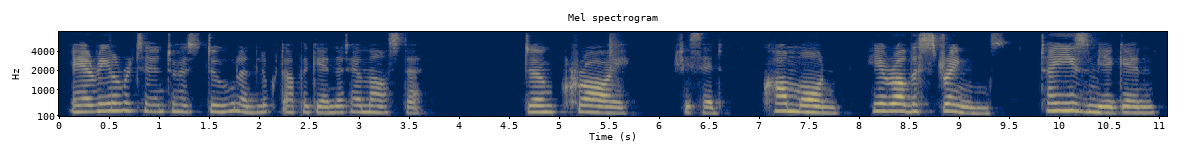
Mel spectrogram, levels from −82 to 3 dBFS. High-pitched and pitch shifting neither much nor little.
Yes: high, 225 Hz; average, 3.1 semitones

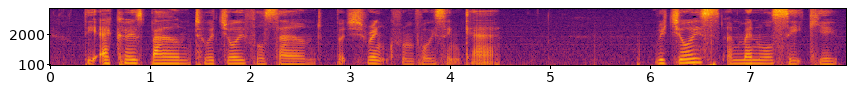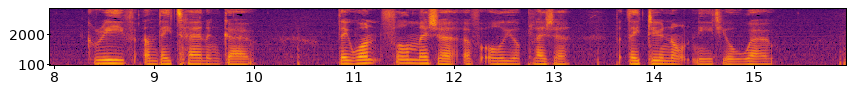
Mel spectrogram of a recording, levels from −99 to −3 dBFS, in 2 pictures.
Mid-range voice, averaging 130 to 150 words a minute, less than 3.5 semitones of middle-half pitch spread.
Yes: medium, 155 Hz; average, 145 wpm; average, 2.8 semitones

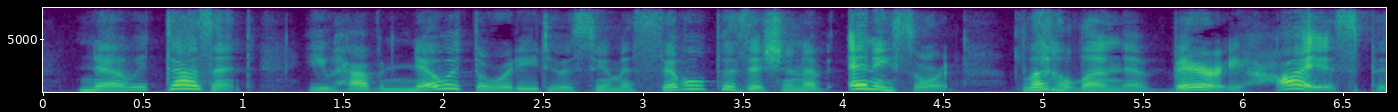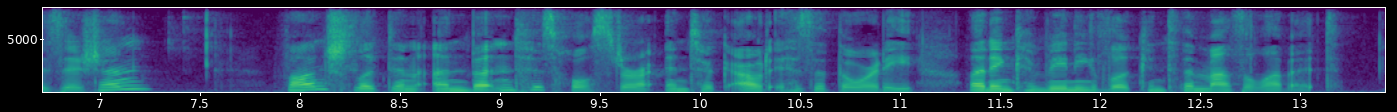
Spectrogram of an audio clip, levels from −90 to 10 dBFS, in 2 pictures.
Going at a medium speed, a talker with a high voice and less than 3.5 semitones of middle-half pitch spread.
No: average, 175 wpm; high, 195 Hz; average, 4.6 semitones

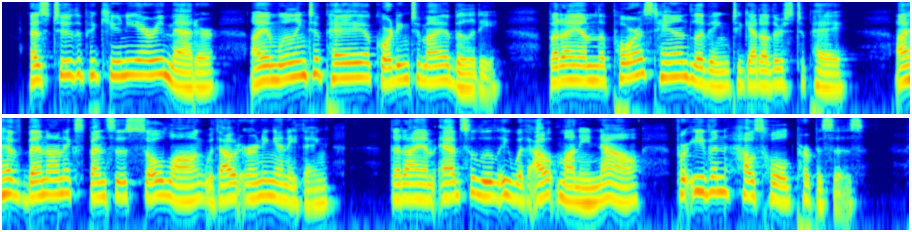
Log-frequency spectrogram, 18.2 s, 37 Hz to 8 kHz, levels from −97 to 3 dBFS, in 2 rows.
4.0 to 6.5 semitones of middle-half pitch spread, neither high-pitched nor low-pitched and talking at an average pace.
Yes: average, 5.2 semitones; medium, 180 Hz; average, 155 wpm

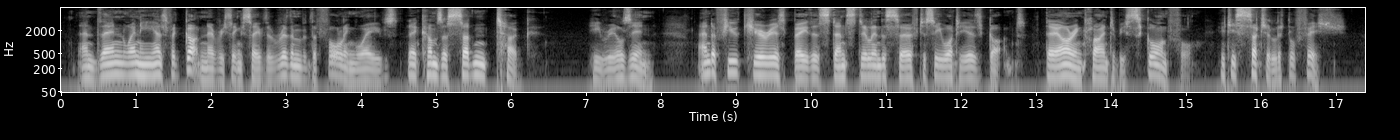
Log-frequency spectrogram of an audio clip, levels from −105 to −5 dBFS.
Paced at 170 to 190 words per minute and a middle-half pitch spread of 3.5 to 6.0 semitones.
Yes: average, 175 wpm; average, 4.4 semitones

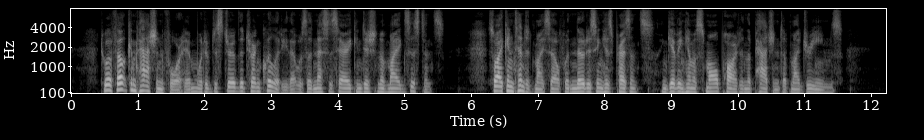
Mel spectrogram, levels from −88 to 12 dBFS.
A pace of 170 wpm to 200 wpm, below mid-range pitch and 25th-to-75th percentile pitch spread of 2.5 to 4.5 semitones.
Yes: average, 190 wpm; low, 130 Hz; average, 3.1 semitones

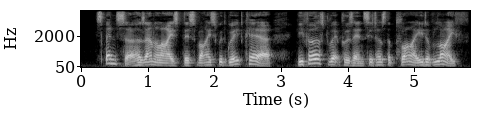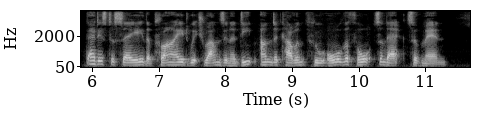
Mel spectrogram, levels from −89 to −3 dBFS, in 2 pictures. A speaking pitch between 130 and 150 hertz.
Yes: medium, 140 Hz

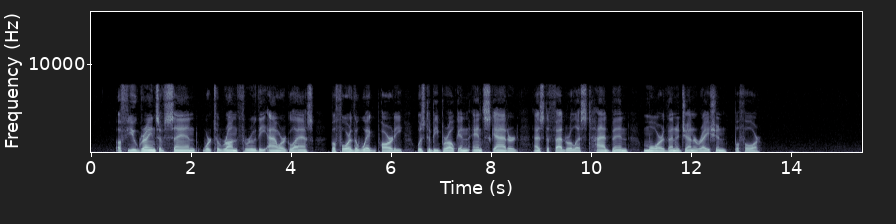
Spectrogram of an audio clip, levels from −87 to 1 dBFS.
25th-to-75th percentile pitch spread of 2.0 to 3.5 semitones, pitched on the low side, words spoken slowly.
Yes: narrow, 2.4 semitones; low, 120 Hz; slow, 125 wpm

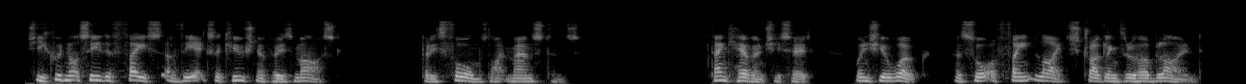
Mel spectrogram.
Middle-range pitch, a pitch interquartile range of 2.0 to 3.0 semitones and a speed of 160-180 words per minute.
No: medium, 155 Hz; average, 4.0 semitones; average, 165 wpm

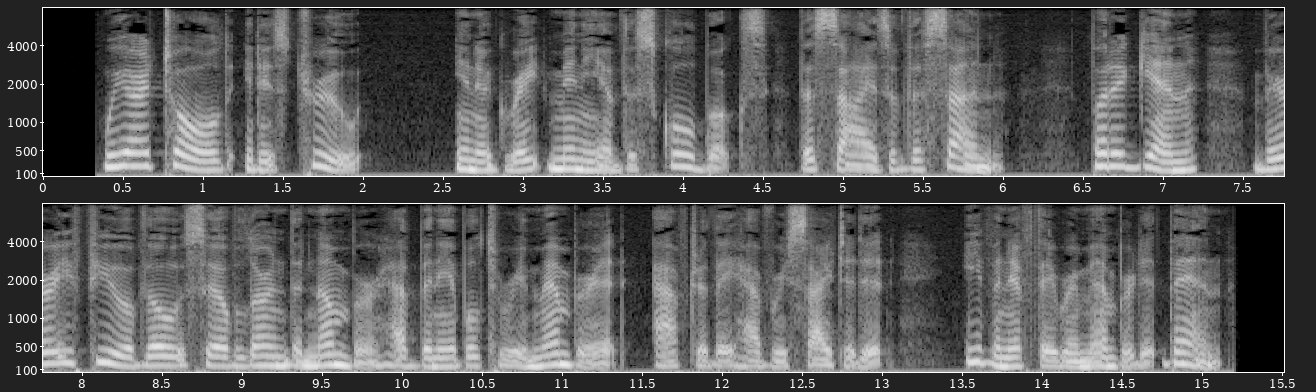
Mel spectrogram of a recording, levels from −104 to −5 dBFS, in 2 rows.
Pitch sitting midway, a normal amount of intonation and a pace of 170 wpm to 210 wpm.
Yes: medium, 170 Hz; average, 4.3 semitones; average, 180 wpm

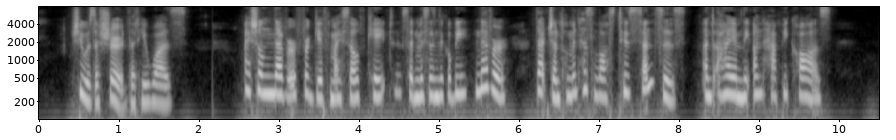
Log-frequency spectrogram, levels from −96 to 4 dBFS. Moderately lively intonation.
Yes: average, 3.1 semitones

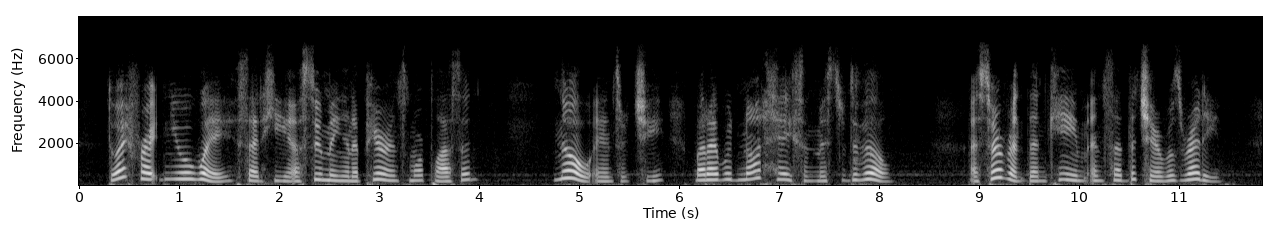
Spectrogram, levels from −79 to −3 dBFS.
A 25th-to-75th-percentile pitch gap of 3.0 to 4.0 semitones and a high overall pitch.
No: average, 4.7 semitones; high, 245 Hz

